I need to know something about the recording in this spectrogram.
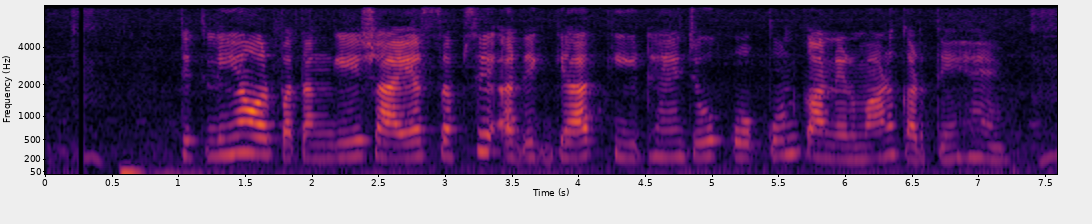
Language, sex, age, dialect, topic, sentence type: Hindi, female, 41-45, Hindustani Malvi Khadi Boli, agriculture, statement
